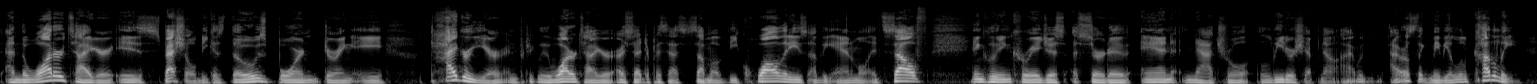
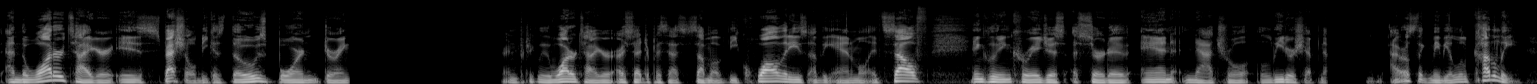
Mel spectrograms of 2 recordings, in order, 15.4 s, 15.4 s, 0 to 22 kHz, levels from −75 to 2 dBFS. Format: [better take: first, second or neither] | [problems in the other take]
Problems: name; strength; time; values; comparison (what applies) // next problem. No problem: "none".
first | audio cutting out; at 3.5 s for 1.5 s and at 13 s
